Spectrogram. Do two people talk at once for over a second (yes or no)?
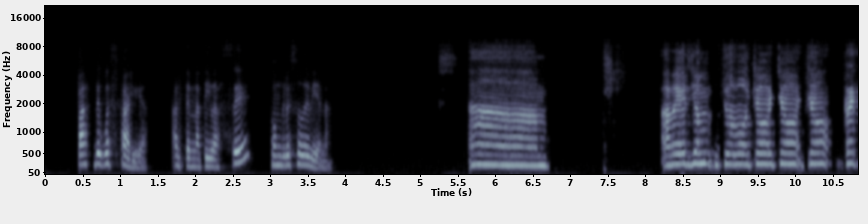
no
